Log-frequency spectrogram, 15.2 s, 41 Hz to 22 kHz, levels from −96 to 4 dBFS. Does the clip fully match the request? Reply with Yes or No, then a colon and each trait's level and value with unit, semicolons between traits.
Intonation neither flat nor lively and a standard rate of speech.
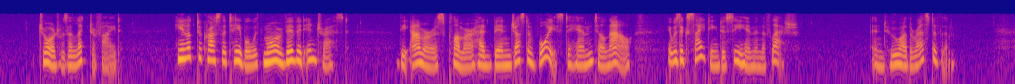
No: wide, 5.9 semitones; average, 160 wpm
